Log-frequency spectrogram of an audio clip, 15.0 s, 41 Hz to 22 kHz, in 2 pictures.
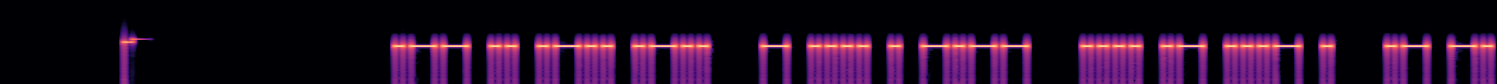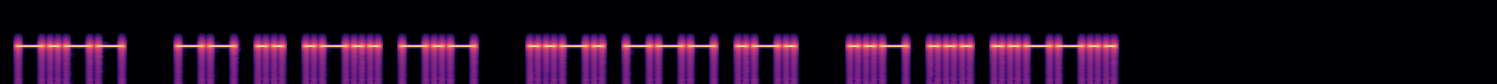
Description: Morse code, heard as a keyed tone, about 30 wpm, 700 Hz. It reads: WILL THEY HAVE ANY MILK FOR US?
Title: Sentences from Top 1500 Words 30wpm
